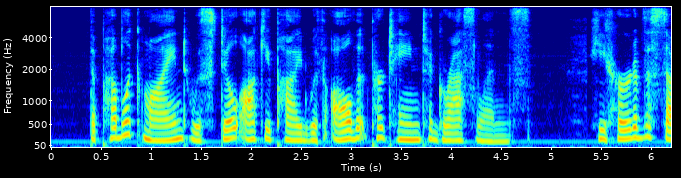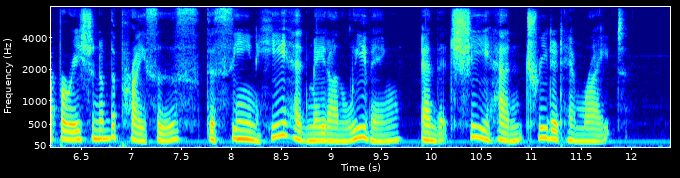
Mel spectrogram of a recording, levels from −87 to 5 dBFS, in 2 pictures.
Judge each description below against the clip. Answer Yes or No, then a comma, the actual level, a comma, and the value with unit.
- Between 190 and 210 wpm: No, average, 165 wpm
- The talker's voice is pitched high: No, medium, 165 Hz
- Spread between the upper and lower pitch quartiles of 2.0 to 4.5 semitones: Yes, average, 4.0 semitones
